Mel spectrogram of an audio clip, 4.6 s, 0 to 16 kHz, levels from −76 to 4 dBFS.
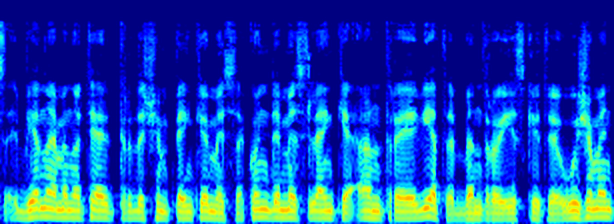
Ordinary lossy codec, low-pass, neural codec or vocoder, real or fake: MP3, 48 kbps; 14.4 kHz; none; real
